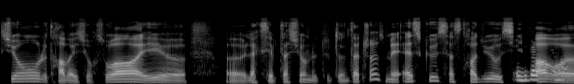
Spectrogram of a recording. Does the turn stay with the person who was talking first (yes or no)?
yes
